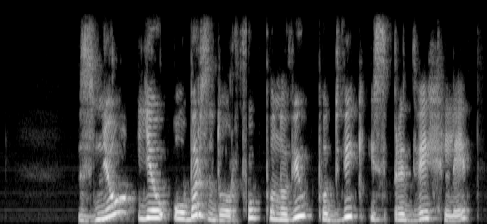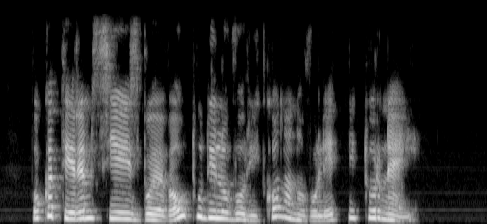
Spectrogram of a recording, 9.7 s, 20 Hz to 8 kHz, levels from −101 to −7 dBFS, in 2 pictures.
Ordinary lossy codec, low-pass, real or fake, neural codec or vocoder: none; 7.2 kHz; real; none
